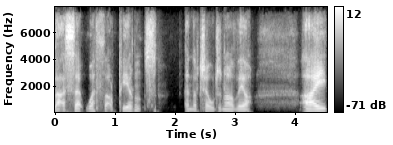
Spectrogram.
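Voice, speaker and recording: Here is a man with a Glaswegian accent. He speaks at a moderate pace. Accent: Glaswegian Scottish. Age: 50s. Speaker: football fan, foundation member. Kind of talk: meeting contribution. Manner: halting, repetitive.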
